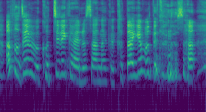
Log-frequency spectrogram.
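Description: Light background noise runs under speech delivered at a fairly quick pace. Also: woman. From Kumamoto, Kyushu, Japan. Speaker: game streamer. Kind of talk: casual stream talk. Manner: casual, chatty. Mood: cheerful, laughing. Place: home room. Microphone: studio mic.

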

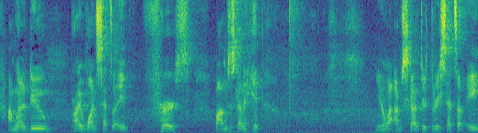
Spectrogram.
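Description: A man's voice amid noticeable background noise. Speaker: fitness vlogger. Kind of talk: casual vlog chat. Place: garage. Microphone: phone near.

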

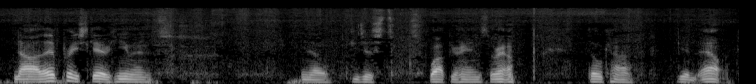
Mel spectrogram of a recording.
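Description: Here a man talks in a dry sound with no echo. There is light background noise. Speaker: vlogger. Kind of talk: casual vlog chat. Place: open country. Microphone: phone near.

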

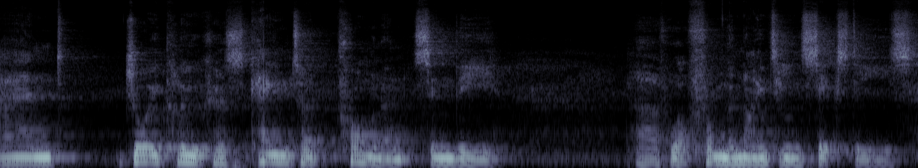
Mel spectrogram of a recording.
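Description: A man's somewhat breathy voice moves at a very slow pace with ordinary pitch variation and audible room echo. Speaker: presenter. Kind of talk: guided tour commentary. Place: hall. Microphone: phone near.

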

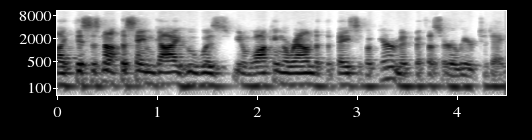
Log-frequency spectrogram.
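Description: The speaker is a man. The background is quiet. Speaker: interviewee. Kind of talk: interview answer. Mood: somber, reflective. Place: home room. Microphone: headset.

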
